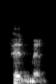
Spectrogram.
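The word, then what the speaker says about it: PTMAN: example the PT ma n Waypoint would be pronounced Pitman the proposed flight procedures are colored purple for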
